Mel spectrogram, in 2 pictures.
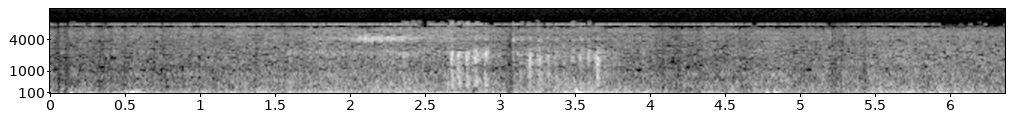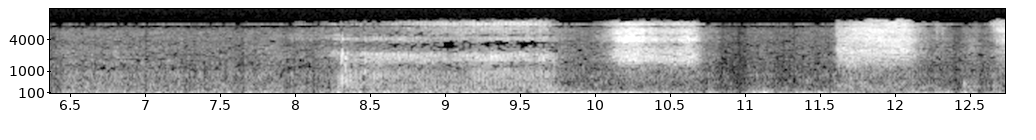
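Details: A pet pug named Putchi, ill with a thymic tumour after an earlier pulmonary oedema diagnosis, snores indoors; quiet breathing first, then broad hissing snore bursts near the end, separated by short pauses.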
